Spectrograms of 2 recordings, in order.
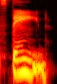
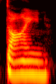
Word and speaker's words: Steinke: I think, really quick, I think I was saying his last name wrong in the first part. I think I just said Stain, but it's Stein, like Steinmart. Oh. You remember that store? I do remember that store. But it's Steinke.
